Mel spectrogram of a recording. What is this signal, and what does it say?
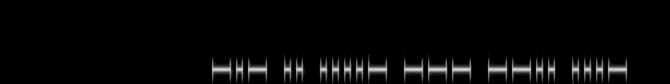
Morse code, heard as a keyed tone, about 21 wpm, 700 Hz. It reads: KI4OZV
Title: USA Call Signs - 6 Characters - Repeated 3x - 20wpm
